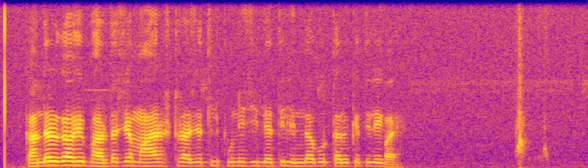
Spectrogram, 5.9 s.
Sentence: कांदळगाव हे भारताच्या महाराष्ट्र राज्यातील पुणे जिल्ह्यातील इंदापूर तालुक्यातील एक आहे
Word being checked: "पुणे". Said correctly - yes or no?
yes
